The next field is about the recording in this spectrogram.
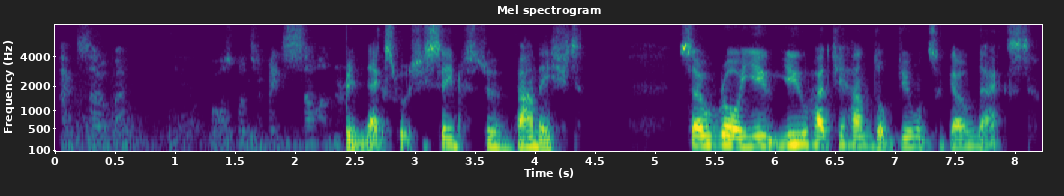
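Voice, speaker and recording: A meeting chair running an online call, briskly directing who speaks next. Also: mid-range voice, mellow, low-quality recording. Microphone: video call.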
